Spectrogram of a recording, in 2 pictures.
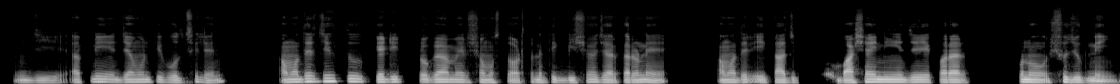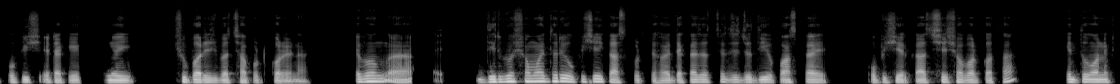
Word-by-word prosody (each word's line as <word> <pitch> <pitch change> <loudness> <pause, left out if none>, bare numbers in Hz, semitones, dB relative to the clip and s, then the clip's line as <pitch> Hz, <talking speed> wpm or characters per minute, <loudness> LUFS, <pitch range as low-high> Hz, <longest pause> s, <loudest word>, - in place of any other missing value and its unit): উম 100 - -4
জি, 95 -1 -3 0.3
আপনি 125 +4 -4 0.3
যেমনটি 115 0 0
বলছিলেন, 95 0 -3 0.7
আমাদের 120 +4 +3
যেহেতু 140 -1 +2 0.2
ক্রেডিট 115 0 +1
প্রোগ্রামের 110 0 +1
সমস্ত 105 -1 -1
অর্থনৈতিক 105 0 -3
বিষয় 105 +4 -1
যার 100 -1 +2
কারণে, 105 0 +2 0.7
আমাদের 105 +1 +1
এই 105 - 0
কাজগুলো 100 -1 -3 0.2
বাসায় 100 +4 +4
নিয়ে 115 0 +5
যেয়ে 110 0 +3
করার 105 -1 +3 0.5
কোন 115 0 +5 0.3
সুযোগ 105 -3 +3
নেই। 75 -2 +2 0.3
অফিস 105 0 -1
এটাকে 100 -2 -1 0.3
কোনই 100 -1 +3 0.5
সুপারিশ 105 -1 +3
বা 100 - +2
সাপোট - - -2
করে 75 -3 0
না। 70 - -6 0.5
এবং 135 +3 +5 0.2
আ - - +3 0.3
অ্যা - - -16 0.5
দীর্ঘ 120 +1 +5 0.2
সময় 140 0 +5
ধরে 145 0 +5
অফিসেই 125 +2 +1
কাজ 105 -2 +2
করতে 100 -2 -8
হয়। 95 +1 0
দেখা 100 +2 0
যাচ্ছে 110 +2 -3
যে 110 - 0
যদিও 110 +1 +2
৫ঃ০০ 105 0 -1
য় - - -1 0.5
অফিসের 105 +1 -1
কাজ 100 0 +2
শেষ 110 -2 0
হবার 105 -2 +2
কথা। 90 - -3 0.6
কিন্তু 115 -1 +1
অনেক 110 0 +3
105 Hz, 145 wpm, -21 LUFS, 100-115 Hz, 0.7 s, নিয়ে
